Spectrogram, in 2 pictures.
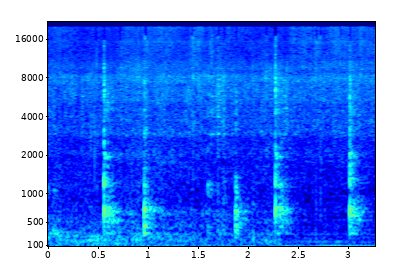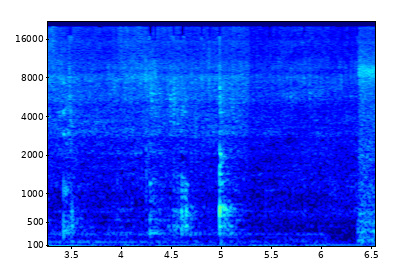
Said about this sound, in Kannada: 1 ಕಪ್ ಈರುಳ್ಳಿ ಹಾಕಿ ಫ್ರೈ ಮಾಡುವ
